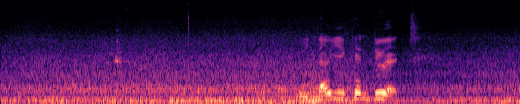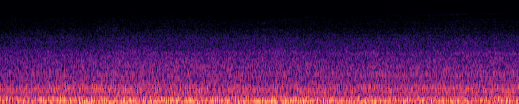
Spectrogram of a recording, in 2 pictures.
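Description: A boat's outboard motor hums steadily.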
